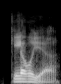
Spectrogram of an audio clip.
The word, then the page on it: galea: American English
